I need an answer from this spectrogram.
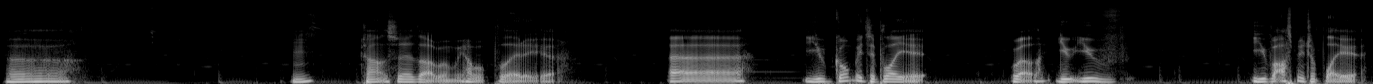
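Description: A man chatting casually while streaming a game, rambling and hesitant, with a croaky, sleepy voice. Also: medium pitch, fairly even intonation, slow pace, pauses often, no room sound, highs cut off, faint music behind. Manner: rambling and hesitant, many restarts. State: sleepy, yawning. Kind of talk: casual live-stream chat.

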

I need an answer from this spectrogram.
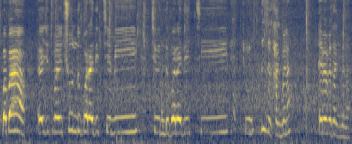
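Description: A young woman vlogger chatting casually to viewers while she minds a baby, dropping into soft cooing baby talk. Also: high-pitched, brisk, a little hiss or hum, rough recording.

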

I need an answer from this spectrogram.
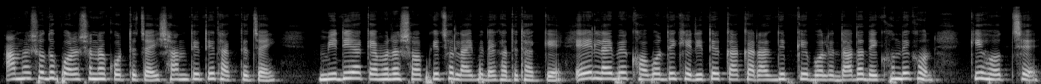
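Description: A woman giving a scripted, steady recap of a TV serial episode, reading the characters' lines aloud in her own plain voice. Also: fairly high pitch, normal speed. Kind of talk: scripted narration.

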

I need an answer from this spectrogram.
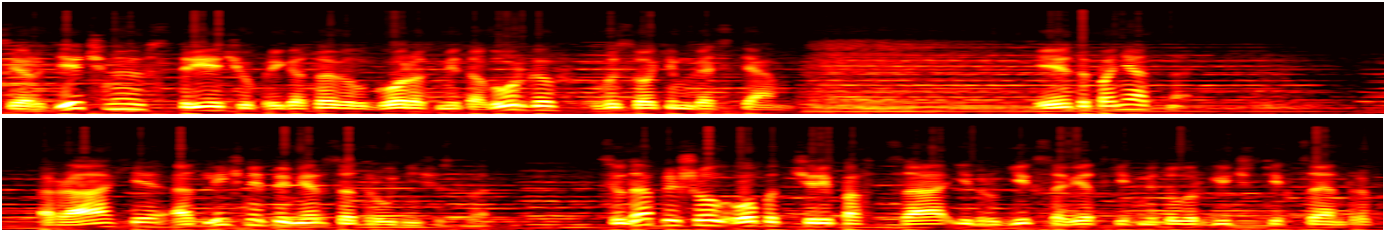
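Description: A man's voice: mid-range voice, rough recording. A man giving solemn, official narration on an old 1970s newsreel soundtrack. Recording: old newsreel with music underneath.

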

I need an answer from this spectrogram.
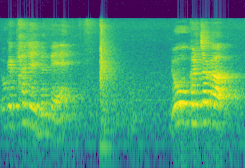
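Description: A man's voice: very high-pitched, lively intonation, slow pace, background noise. A man giving a lecture, explaining step by step and asking his own rhetorical questions, recorded from a distance in a lecture room. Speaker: lecturer on ancient Korean script. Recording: echoey hall, distant mic, faint ambience.

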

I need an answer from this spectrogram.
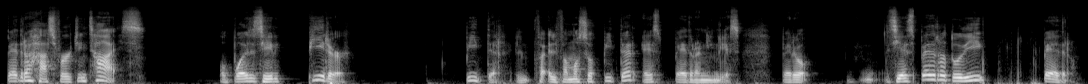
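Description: A man's voice: medium pitch, big pitch swings, unhurried, long pauses, darkish tone. A man with a Mexican Spanish accent teaching a beginner English lesson online, playful and jokey, drilling phrases by repetition.

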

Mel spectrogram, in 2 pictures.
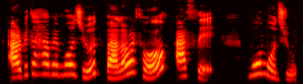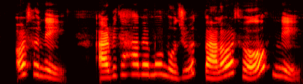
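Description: A woman teaching vocabulary with a high, lively voice that rises and falls a lot. She speaks slowly and steadily in a measured, repetitive drill, and the recording sounds dull, dry and lo-fi. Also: no echo. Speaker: Arabic language teacher. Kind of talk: slow vocabulary drill lesson.

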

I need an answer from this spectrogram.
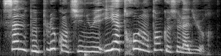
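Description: A woman voicing a vengeful, grumbling male fox in a children's storybook, blustering and shouting. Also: high-pitched, big pitch swings, moderate pace, pitched above the performer's own voice.

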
